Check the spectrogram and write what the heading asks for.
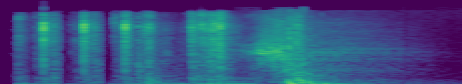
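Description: Title-animation sound effects: a quick run of sharp typewriter-like key strikes as letters appear, then a swelling whoosh with a deep boom about a second and a half in that dies away near the end.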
